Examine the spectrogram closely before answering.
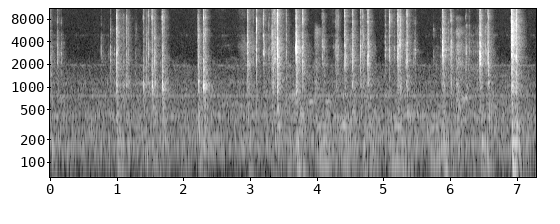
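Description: Faint typing on a computer keyboard: irregular keystrokes.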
